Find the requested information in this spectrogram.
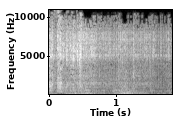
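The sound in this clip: A Toyota jeep engine starts up in a loud, continuous rumble that swells slightly partway through, with no voices.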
